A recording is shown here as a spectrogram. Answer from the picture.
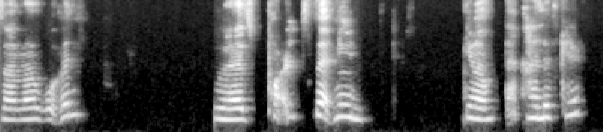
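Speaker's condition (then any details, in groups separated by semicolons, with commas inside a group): Cerebral palsy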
